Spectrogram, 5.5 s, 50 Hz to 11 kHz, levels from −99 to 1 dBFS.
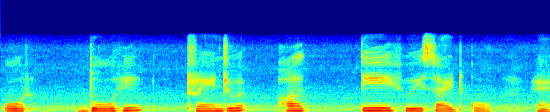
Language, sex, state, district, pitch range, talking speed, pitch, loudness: Hindi, female, Himachal Pradesh, Shimla, 180-230 Hz, 120 wpm, 215 Hz, -17 LUFS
